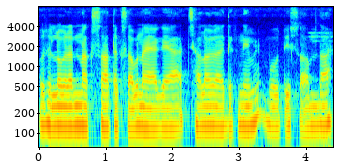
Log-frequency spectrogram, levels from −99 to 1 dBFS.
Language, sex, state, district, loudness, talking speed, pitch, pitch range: Hindi, male, Bihar, Araria, -30 LUFS, 245 wpm, 125 Hz, 125-130 Hz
